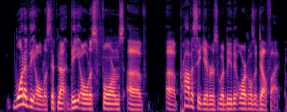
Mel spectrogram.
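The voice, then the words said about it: Southern US accent. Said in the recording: “That's my southern accent coming through.”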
